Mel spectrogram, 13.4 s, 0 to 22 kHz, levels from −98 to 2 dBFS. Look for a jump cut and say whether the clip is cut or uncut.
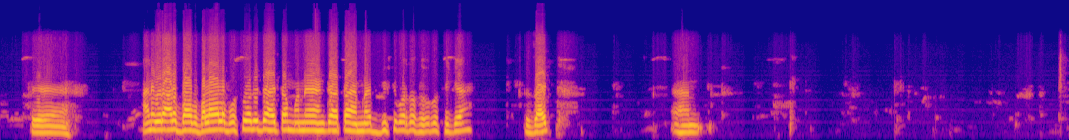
uncut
